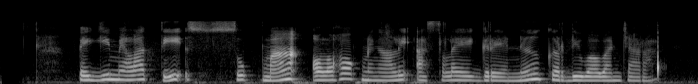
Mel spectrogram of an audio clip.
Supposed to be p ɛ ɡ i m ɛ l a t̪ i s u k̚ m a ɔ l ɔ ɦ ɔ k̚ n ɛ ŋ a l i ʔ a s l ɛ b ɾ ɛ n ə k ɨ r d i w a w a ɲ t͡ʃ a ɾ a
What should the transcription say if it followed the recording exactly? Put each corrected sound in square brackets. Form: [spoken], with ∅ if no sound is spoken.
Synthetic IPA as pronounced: p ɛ ɡ i m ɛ l a t̪ i s u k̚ m a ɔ l ɔ ɦ ɔ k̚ n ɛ ŋ a l i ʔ a s l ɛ [ɡ] ɾ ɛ n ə k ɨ r d i w a w a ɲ t͡ʃ a ɾ a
